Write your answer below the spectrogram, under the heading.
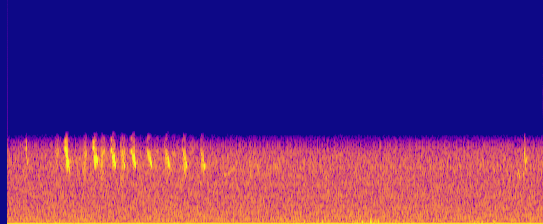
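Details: A Dickcissel sings in June at Spring Green Preserve, a quick run of about seven sharp, high chips fading over a second and a half, against steady wind rumble.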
